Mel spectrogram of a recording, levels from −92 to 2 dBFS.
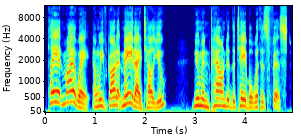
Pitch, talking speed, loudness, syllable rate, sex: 210 Hz, 230 wpm, -16 LUFS, 5.4 syllables/s, female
